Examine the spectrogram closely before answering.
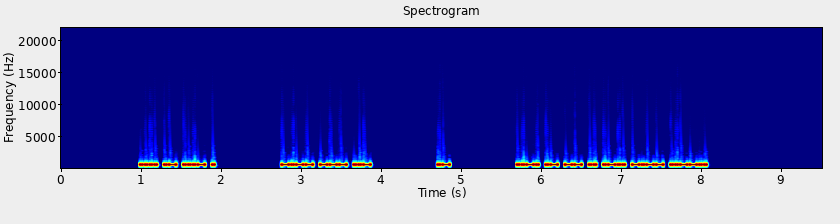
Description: Morse code, heard as a keyed tone, about 40 wpm, 700 Hz. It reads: HAVE YOU A FAMILY?
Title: 4x Word-Spacing - Sentences from Top 400 Words - 40wpm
